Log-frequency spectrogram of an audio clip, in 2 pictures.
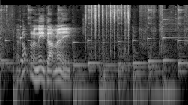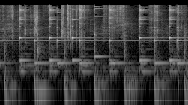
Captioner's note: playful music; knife thudding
